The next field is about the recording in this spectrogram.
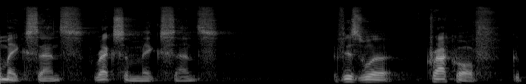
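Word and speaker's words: Wisła Kraków: Vizwa Kraov, good pronunciation.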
